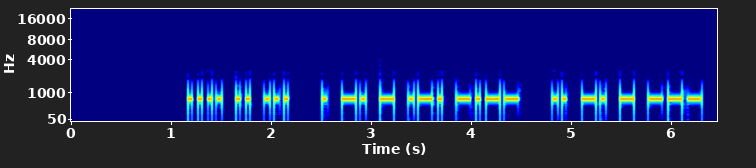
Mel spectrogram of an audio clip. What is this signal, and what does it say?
Morse code, heard as a keyed tone, about 25 wpm, 700 Hz. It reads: HIS ENTRY INTO
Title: Sentences from Top 1500 Words 25wpm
